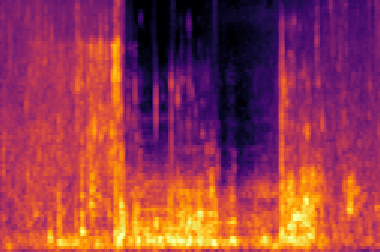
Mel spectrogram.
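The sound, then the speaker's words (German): Water gurgles and glugs as an empty plastic bottle is held under the surface of a lake at a small bathing beach in Lower Saxony, Germany, and fills to take a water sample, with splashy bubbling bursts and a wet, hollow churning that swells and settles. “Ich stehe in Gummistiefeln an einem kleinen Badestrand, halte eine leere Plastikflasche ins Wasser und lasse sie volllaufen.”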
